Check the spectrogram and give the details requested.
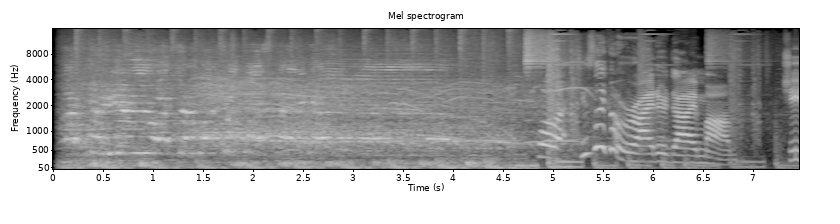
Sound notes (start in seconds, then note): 3.3 audience cheering; 4.1 upbeat party music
